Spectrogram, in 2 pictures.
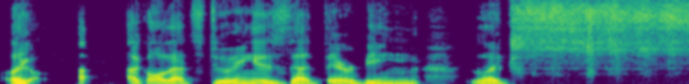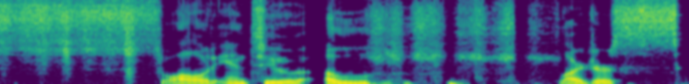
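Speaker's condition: Stuttering; little stuttering during this recording; not stuttering much at time of recording; repeated words, blocks

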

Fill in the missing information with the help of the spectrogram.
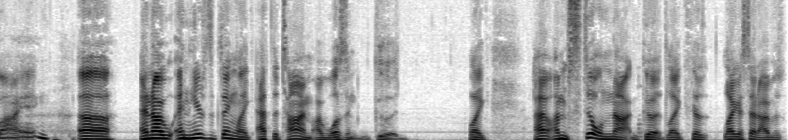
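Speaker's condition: No condition

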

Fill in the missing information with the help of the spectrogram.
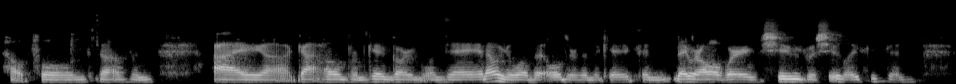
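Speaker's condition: Cleft lip and palate; congenital

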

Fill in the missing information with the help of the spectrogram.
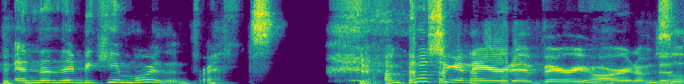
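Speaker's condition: No condition

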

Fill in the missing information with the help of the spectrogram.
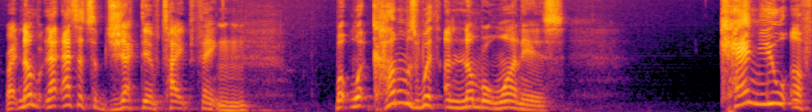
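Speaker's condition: No condition

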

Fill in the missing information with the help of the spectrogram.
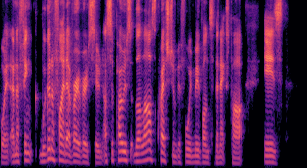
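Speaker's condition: No condition

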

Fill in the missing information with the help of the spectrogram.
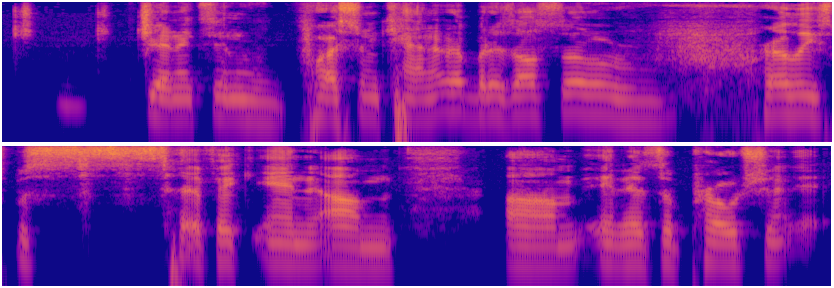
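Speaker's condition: Stuttering; not stuttering much currently; little stuttering currently; prolonged sounds

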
